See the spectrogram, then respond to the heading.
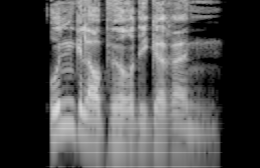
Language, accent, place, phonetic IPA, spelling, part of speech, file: German, Germany, Berlin, [ˈʊnɡlaʊ̯pˌvʏʁdɪɡəʁən], unglaubwürdigeren, adjective, De-unglaubwürdigeren.ogg
- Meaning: inflection of unglaubwürdig: 1. strong genitive masculine/neuter singular comparative degree 2. weak/mixed genitive/dative all-gender singular comparative degree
